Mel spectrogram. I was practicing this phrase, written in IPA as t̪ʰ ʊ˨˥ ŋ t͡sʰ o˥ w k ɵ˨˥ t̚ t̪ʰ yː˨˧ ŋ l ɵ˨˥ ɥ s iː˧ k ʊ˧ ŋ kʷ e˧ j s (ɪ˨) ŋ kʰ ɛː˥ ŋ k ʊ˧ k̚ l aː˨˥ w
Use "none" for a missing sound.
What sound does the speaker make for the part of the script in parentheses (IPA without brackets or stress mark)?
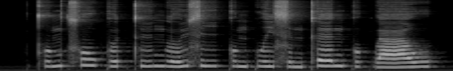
ɪ˨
